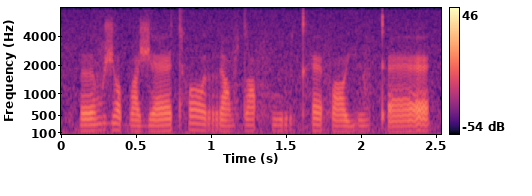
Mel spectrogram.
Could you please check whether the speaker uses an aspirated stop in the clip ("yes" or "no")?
yes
